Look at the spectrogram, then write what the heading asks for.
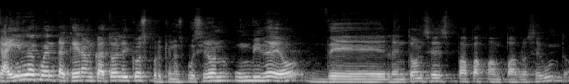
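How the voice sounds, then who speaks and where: A man talks at a moderate pace. His pitch is fairly high, with ordinary variation. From Mexico, Chihuahua. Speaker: Augustinian Recollect friar. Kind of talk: interview chat.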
